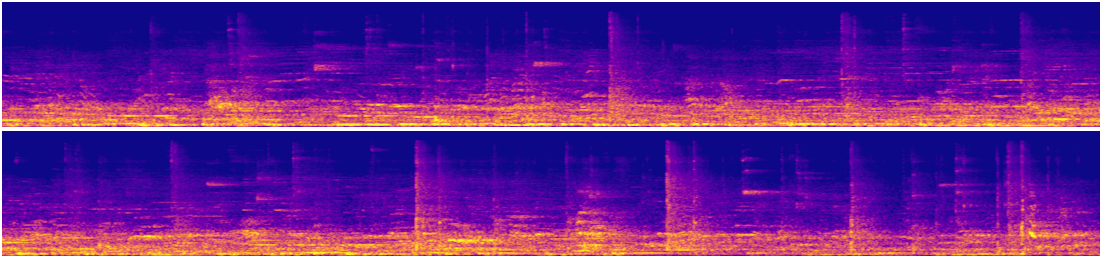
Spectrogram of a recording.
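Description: Badminton doubles play: repeated sharp racket strikes on a shuttlecock and thuds of feet on the court mat, over background music and voices in the hall.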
